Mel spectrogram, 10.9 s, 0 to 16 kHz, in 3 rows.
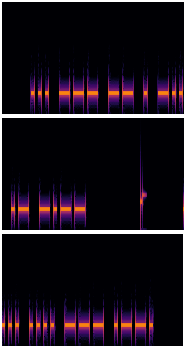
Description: Morse code, heard as a keyed tone, about 17 wpm, 700 Hz. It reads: SOMEDAY SHOP
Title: Sentences from Top 1600 Words - New Word Drill Alt - 17wpm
